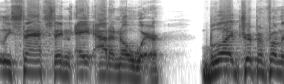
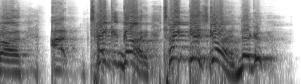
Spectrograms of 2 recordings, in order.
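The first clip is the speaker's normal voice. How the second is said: straight-up yelling, high and hollered; 7 semitones higher than usual. Retelling an old man handing over a gun: imitating someone yelling. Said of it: "Don't yell at me".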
